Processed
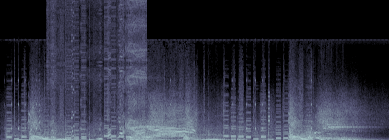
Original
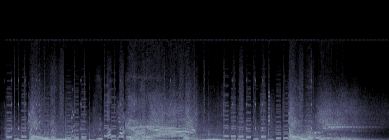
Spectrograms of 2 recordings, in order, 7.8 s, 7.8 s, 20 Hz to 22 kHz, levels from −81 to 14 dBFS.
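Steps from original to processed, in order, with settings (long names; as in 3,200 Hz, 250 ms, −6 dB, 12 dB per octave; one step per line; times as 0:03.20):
0:00.92–0:02.93: sample-rate reduction 12,000 Hz, jitter 0%
level +7.5 dB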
